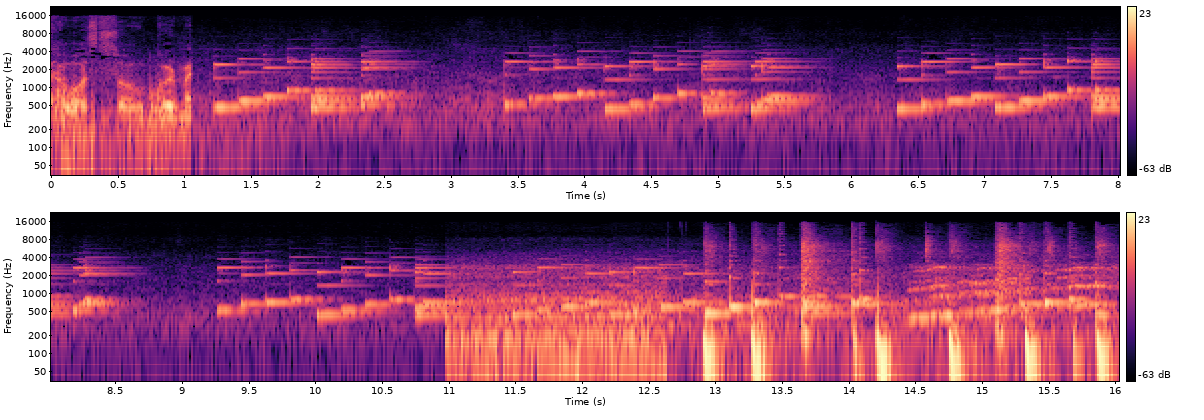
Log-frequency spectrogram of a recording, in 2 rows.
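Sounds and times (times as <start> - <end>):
bright music of quick notes: 9.3 - 14.4.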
